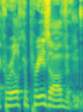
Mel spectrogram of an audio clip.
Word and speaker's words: Kirill Kaprizov: Yeah, Kirill Kaprizov, the actual pronunciation.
